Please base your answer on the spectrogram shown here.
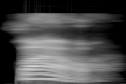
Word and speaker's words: Clough: Is it Clough or Clough or Clough? Clough Center? No, Clough. Clough Center.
